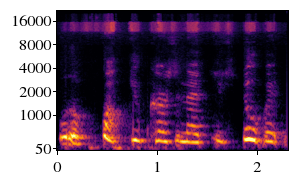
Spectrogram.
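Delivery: high-pitched acted outburst; indignant comeback, voice jumping way up; lost his cool. Defendant who lost his cool at the judge, acted indignation. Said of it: "So now I done lost my cool".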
